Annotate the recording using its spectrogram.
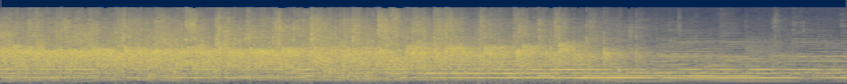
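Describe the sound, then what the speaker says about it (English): A church congregation claps steadily through a Sunday morning worship service, loud and sustained over sung and keyboard music that carries on as the clapping eases near the end. "let's use our hands to clap God this morning"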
